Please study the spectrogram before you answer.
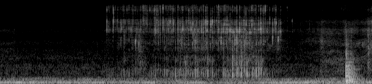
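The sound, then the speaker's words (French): Water pours into a dough mixture in one steady rushing stream lasting about two seconds, followed by a brief soft knock. No voices. “Là, dans mon mélange, ça manque un petit peu d'eau. J'en ajoute, pas trop.”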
